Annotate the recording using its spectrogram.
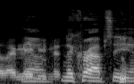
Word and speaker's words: necropsy: I think they have one of the top labs for, if I pronounce this correctly, necropsy. I'm not positive. – Necropsy, yeah.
